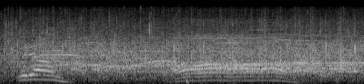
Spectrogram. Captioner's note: cheers and applause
